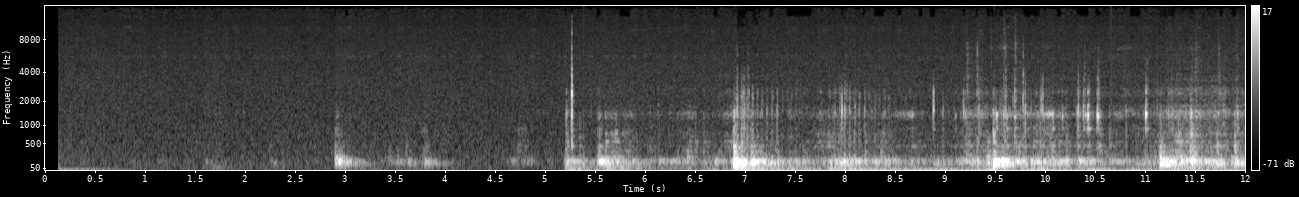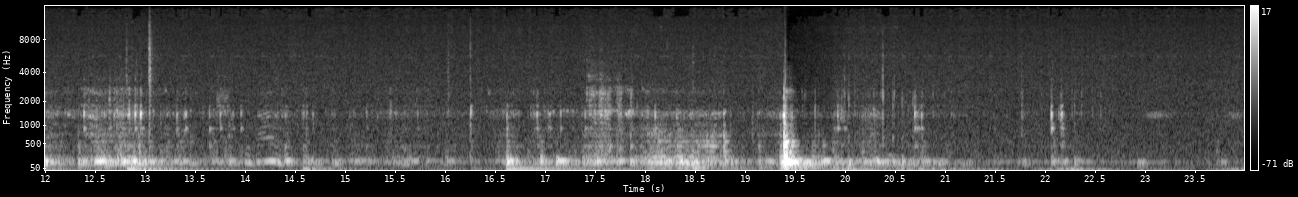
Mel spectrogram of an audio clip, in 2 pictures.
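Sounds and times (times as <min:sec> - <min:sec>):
low rumbling handling noise: 0:02.8 - 0:23.2
canoe knocks and thumps: 0:02.9 - 0:04.0, 0:05.2 - 0:15.2, 0:16.3 - 0:21.0.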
